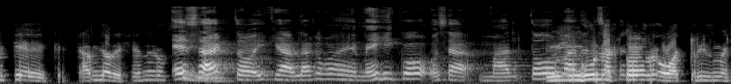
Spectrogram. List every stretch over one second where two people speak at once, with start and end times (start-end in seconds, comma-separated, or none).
5.4-6.6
